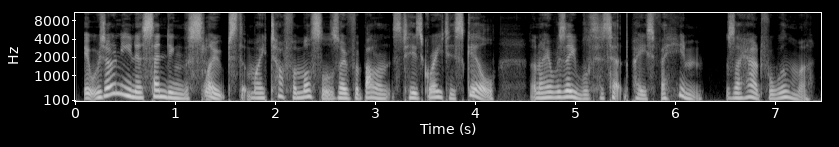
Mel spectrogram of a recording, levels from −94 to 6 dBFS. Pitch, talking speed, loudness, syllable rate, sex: 185 Hz, 240 wpm, -21 LUFS, 6.4 syllables/s, female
